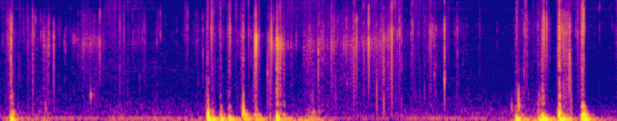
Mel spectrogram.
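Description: A wooden ear pick scratches inside the ear canal of a soft silicone ear mounted on a white box binaural microphone. The sound is close and low-heavy, made of dry, crinkly scraping and rustling bursts. Quiet stretches separate a denser run in the middle from another at the end.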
